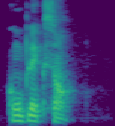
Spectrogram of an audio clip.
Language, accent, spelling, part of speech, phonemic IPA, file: French, France, complexant, verb, /kɔ̃.plɛk.sɑ̃/, LL-Q150 (fra)-complexant.wav
- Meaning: present participle of complexer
